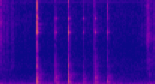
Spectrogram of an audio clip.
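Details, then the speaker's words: Hedge tube amplifier powered on with signal off, mic held by each tube while tapped: short dull thumps dying at once with no ringing; this tube is normal, not microphonic, unlike the bad one that rings. "Hear how these three have like a thump, but this one rings."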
